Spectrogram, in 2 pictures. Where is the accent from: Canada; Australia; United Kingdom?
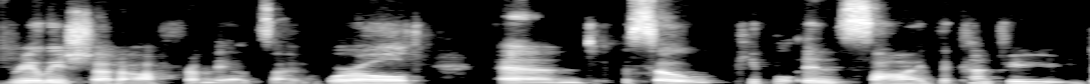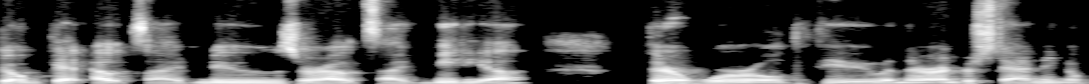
Canada; I was born in Canada, but my parents are of Korean background.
